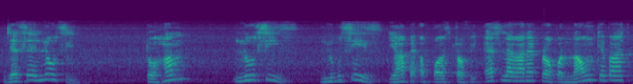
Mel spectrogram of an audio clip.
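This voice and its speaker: A young man teaching shorthand step by step, slowly repeating each word several times as he draws it. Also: high voice, animated, sharp tone. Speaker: shorthand instructor. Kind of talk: step-by-step lesson. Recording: slightly dull audio with faint background hiss.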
